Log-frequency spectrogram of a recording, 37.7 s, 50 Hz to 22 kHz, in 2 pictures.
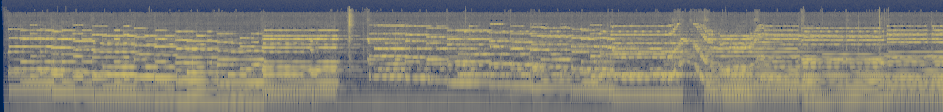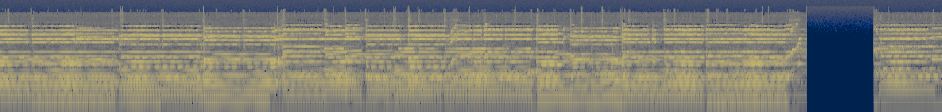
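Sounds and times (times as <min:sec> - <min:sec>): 
Hammond T522 tonewheel organ with mechanical scanner vibrato playing an anthem: 0:00.1 - 0:35.0, 0:36.4 - 0:37.7.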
